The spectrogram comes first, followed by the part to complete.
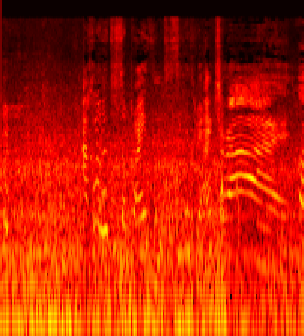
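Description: Steady low road-and-engine rumble inside a moving car's cabin, with laughing voices over it and one long cry that falls in pitch near the end.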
